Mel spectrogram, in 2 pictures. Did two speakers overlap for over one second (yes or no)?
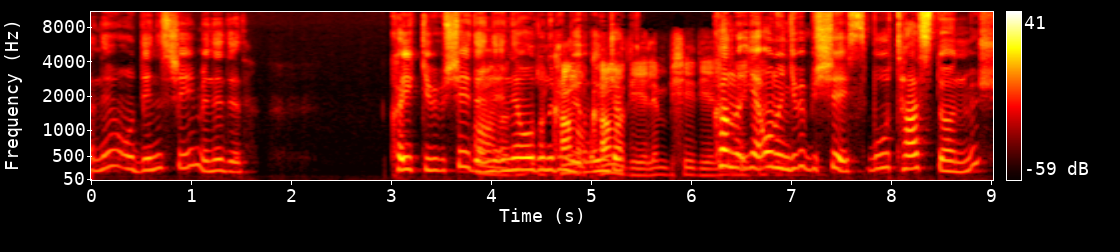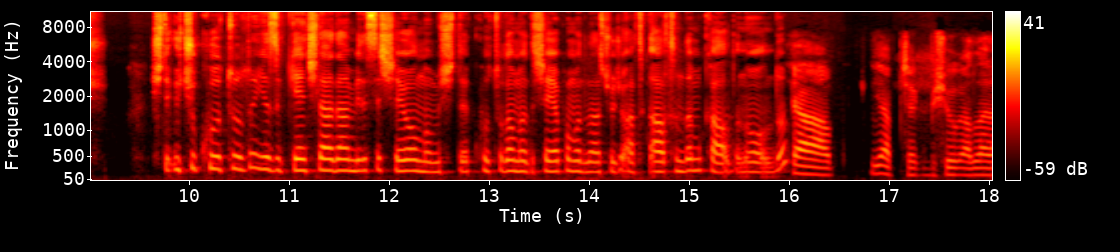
yes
